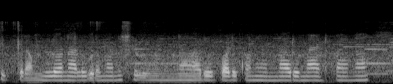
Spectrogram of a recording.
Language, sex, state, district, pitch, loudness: Telugu, female, Telangana, Nalgonda, 190 Hz, -24 LUFS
